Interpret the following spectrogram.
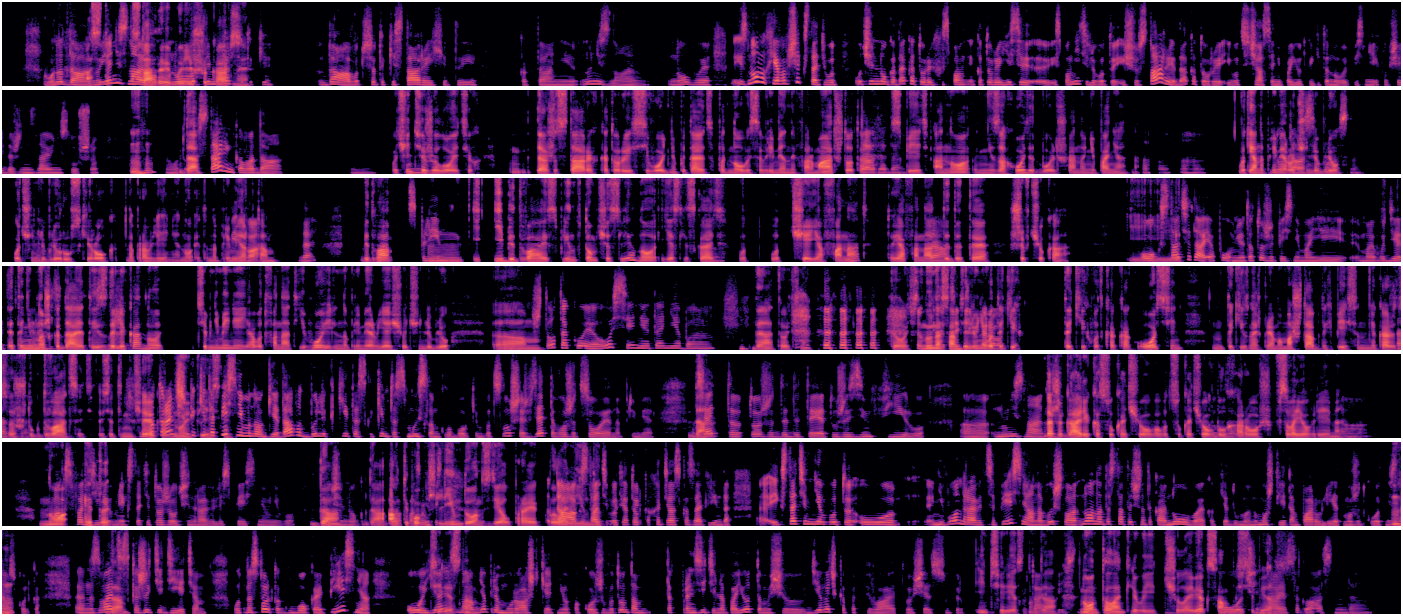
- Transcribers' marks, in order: other background noise; tapping; other noise; singing: "Что такое осень? Это небо"; laugh
- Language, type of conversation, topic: Russian, unstructured, Какая песня напоминает тебе о счастливом моменте?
